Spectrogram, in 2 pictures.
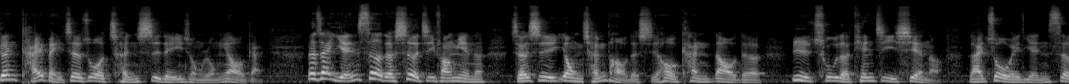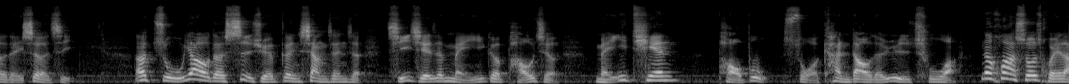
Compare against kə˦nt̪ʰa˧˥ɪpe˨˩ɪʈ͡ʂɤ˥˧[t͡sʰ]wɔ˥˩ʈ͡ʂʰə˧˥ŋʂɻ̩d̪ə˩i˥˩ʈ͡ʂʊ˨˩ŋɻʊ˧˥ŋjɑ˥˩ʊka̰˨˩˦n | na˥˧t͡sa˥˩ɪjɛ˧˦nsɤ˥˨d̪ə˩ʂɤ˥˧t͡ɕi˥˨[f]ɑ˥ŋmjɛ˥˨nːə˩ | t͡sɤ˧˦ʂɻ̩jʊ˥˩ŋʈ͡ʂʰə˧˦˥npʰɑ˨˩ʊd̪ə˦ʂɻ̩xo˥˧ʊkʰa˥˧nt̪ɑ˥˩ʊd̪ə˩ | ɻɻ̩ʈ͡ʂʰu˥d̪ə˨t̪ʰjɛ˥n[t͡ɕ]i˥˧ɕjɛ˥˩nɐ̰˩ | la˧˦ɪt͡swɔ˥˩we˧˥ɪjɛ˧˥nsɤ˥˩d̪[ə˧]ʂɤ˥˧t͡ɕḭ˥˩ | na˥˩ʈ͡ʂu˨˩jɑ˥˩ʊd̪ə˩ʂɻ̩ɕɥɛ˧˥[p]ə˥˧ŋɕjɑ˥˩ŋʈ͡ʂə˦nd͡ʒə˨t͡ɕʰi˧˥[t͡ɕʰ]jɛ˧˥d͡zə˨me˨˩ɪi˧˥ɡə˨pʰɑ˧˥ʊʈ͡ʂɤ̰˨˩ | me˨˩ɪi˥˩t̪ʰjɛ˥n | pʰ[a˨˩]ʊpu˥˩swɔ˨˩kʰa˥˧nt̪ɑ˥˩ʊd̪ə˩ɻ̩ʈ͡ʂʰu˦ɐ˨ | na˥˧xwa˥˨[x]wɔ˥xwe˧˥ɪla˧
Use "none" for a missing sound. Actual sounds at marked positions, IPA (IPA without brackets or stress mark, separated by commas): t͡s, f, t͡ɕ, ə˩, k, t͡ɕ, ɑ˨˩, ʂ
